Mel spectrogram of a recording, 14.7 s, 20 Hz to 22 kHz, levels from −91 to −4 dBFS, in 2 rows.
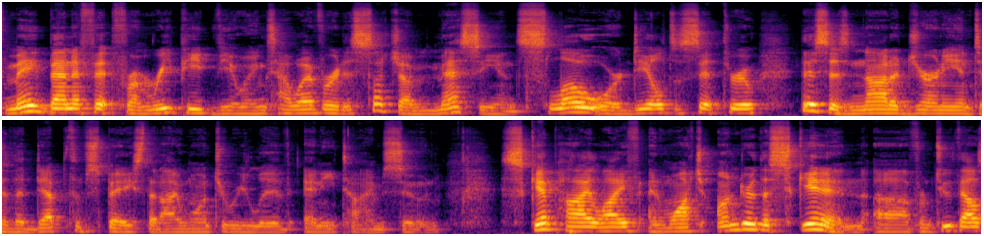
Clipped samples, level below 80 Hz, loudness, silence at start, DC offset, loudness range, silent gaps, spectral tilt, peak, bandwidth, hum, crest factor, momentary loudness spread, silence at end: under 0.1%; -62 dBFS; -20 LUFS; 0 s; under 0.1%; 10 LU; none; -4 dB/octave; 0 dBFS; over 20 kHz; none; 20 dB; 14 LU; 0 s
